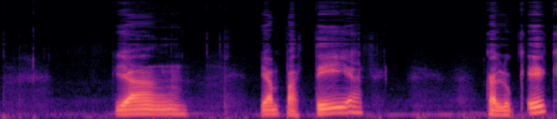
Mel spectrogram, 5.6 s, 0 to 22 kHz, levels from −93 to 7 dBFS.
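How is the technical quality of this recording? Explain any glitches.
The recording has a technical fault that runs through the whole speech clip: imaging from linear upsampling. The audio was raised from 12 kHz to 48 kHz by joining samples with straight lines, a weak interpolation filter. The top of the original band is softened, and a mirrored copy of the spectrum sits between 6 and 12 kHz, roughly 35 dB down, giving sibilants a faint metallic shimmer. Unlike aliasing, this residue mirrors the real band upward rather than folding downward into it.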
